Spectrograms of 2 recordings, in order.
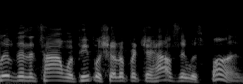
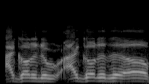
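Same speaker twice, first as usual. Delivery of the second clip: ordinary talk, nothing marked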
